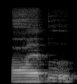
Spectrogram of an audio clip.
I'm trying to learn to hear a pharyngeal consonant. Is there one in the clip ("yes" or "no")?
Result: yes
